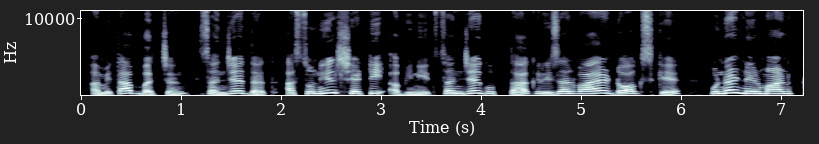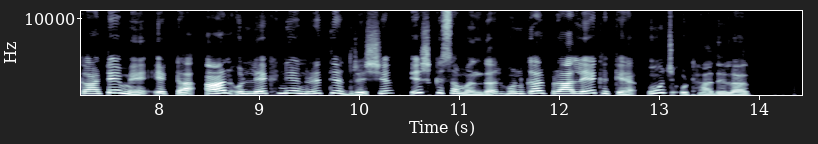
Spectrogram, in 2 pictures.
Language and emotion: Maithili, neutral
